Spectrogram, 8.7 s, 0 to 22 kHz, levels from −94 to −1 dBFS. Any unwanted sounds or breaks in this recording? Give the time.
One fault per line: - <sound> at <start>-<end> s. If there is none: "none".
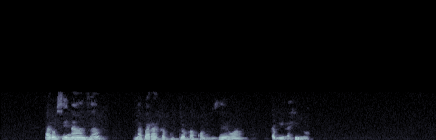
none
